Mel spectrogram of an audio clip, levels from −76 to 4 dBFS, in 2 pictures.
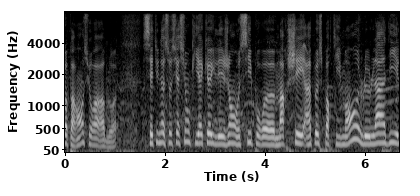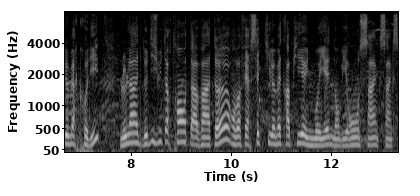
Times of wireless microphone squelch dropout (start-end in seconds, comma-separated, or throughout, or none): none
